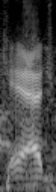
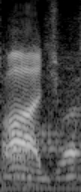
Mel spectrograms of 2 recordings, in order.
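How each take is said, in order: First: The vowel sounds like the one in 'hat'. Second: The vowel sounds like the one in 'hot'. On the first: This is how the spelling looks. The speaker calls it wrong. "it looks like Hadge" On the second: This is how the name is really said. The speaker calls it right. "but it is Hodge"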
